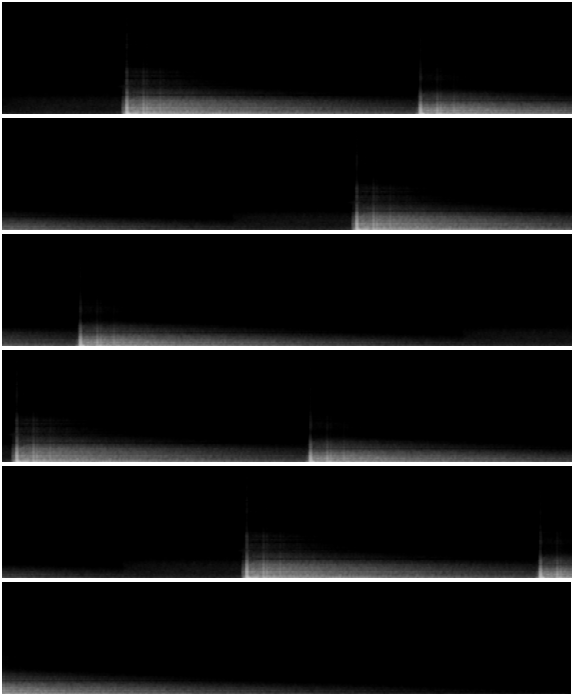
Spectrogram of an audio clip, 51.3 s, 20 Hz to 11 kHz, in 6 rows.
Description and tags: High Tension Two Beats
A percussive sound effect created using a Samson USB Studio microphone, an empty cardboard wrapping paper roll, and Mixcraft 5.
fx, horror, Loop, loud, Percussion, sound-effect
